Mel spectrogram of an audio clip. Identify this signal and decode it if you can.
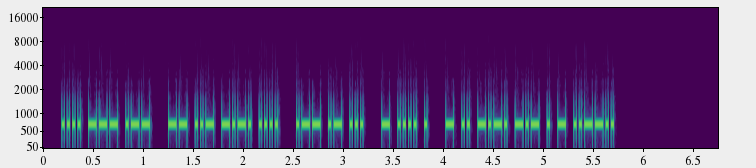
Morse code, heard as a keyed tone, about 44 wpm, 700 Hz. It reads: HOW MUCH WAS THE TICKET?
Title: Sentences from Top 1400 Words 45wpm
